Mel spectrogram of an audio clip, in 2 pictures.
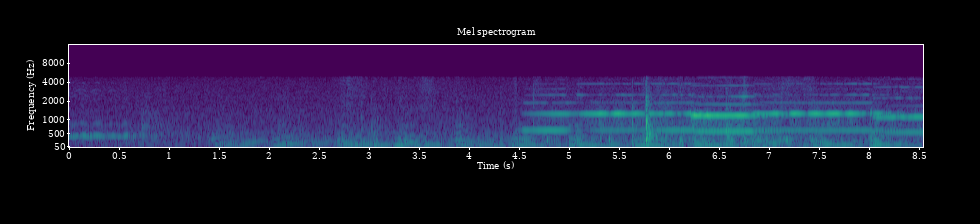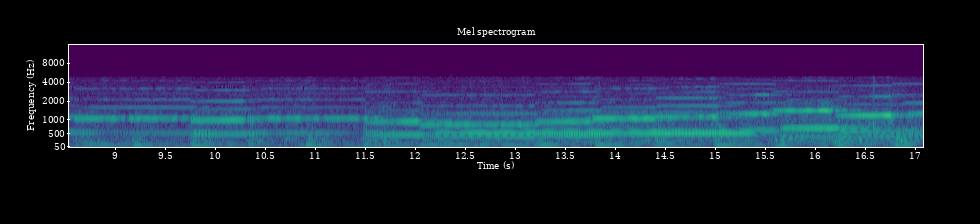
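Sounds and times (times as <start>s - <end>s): flute playing slow notes: 4.5s - 17.0s.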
